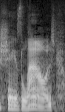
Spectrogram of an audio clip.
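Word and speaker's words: chaise longue: beautiful in your home I love a shae's lounge when it's pronounced correctly and don't be in the comment section calling it a fainting couch okay it's a shaze let's get it together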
